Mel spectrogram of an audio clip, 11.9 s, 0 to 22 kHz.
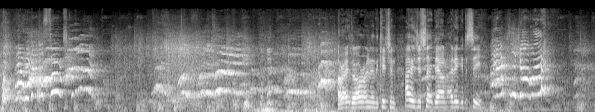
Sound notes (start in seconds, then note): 3.0 screaming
